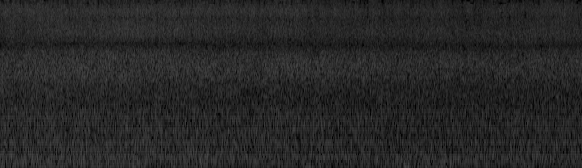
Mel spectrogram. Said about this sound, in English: Watching the water come into the shore and then recede.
